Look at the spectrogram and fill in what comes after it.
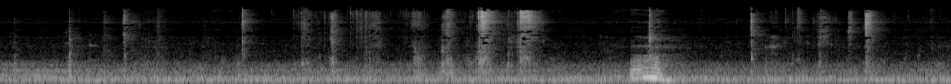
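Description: Close-up mouth sounds of a person biting and chewing meat off a rotisserie chicken neck bone: irregular wet smacks and crunchy clicks. A brief hum comes about six and a half seconds in.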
